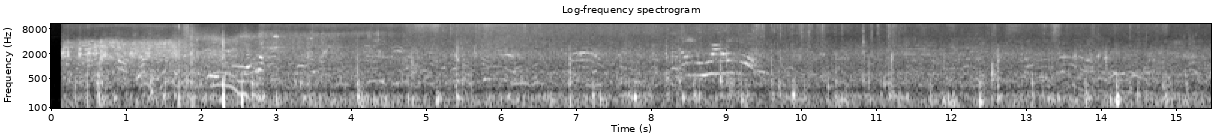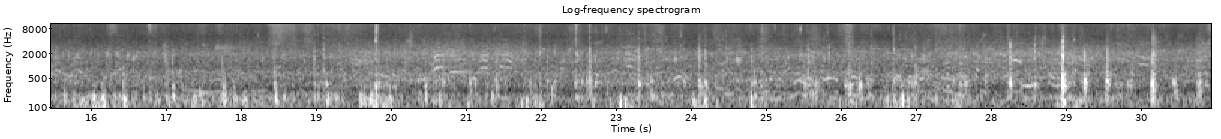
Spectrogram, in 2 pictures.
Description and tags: i went to a zoo and recorded a few things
